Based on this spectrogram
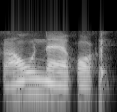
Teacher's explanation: So the Viking way of saying it would be Ragnarok, okay? No G, no hard G. It's more like a V. But Ragnarok is the way we usually would pronounce it here.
